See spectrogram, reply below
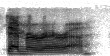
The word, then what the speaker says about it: demerara: And did we confirm how to say it? – Yes, it's demerara.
